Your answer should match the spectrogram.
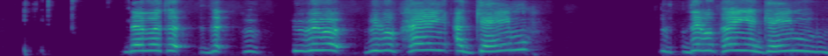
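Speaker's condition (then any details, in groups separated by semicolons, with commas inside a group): Cerebral palsy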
